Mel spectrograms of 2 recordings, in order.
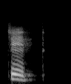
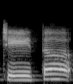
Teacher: ಚೇತ ಅನ್ಬೇಡಿ ಚೇತ್ ಯಾಕಂದ್ರೆ ವ್ಯಂಜನ ಇದೆ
